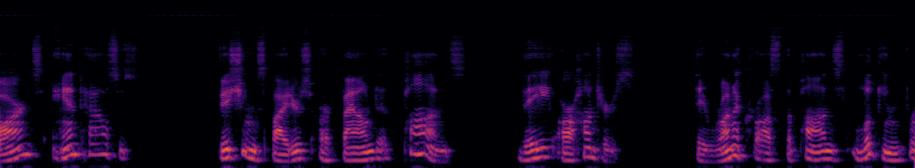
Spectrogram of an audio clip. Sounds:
inside a small room
speech
monologue

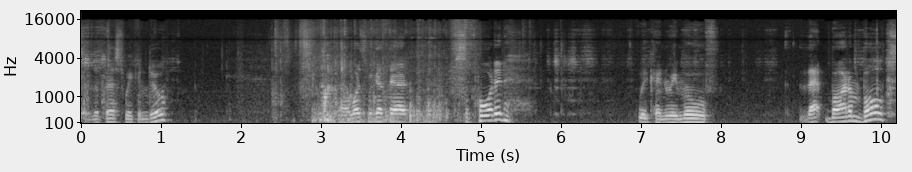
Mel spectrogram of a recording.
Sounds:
speech

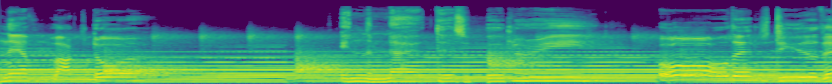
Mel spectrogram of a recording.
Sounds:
music

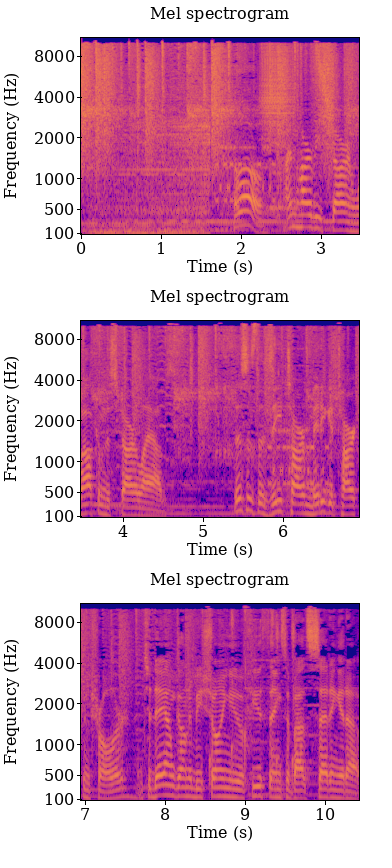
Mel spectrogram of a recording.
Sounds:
speech
music

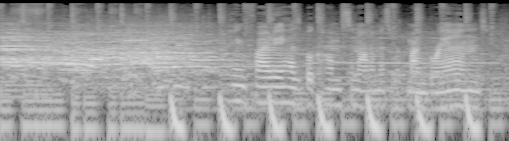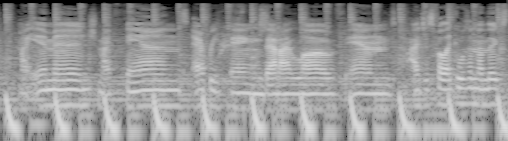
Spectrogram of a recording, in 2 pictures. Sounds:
speech
music

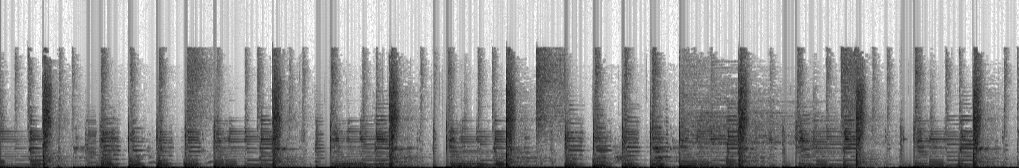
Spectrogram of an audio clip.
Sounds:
music

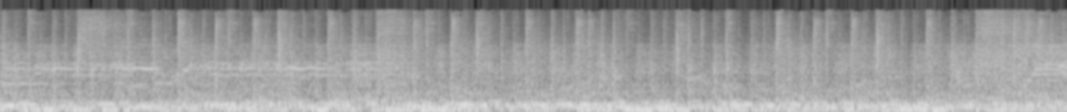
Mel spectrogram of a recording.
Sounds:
music

